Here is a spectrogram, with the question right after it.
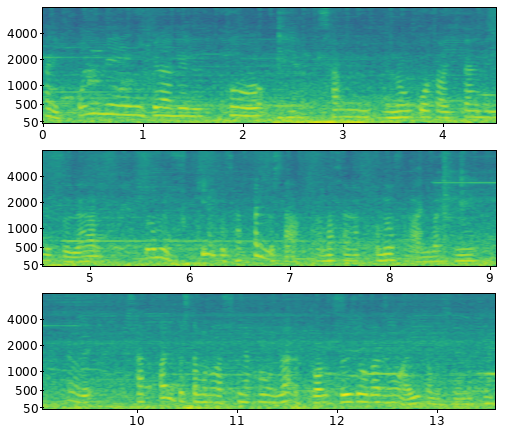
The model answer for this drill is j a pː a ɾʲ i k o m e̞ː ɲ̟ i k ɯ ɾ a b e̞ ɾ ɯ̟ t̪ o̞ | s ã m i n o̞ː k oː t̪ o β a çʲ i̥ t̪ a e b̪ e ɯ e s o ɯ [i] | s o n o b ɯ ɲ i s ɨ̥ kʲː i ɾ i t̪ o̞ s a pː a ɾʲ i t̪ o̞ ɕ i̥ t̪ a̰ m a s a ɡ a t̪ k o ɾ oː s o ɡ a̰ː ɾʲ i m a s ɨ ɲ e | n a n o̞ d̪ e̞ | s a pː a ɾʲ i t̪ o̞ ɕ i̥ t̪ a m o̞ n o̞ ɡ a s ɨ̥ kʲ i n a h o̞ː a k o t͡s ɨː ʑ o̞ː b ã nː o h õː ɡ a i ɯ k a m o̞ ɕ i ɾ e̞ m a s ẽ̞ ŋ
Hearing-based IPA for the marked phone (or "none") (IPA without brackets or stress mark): a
